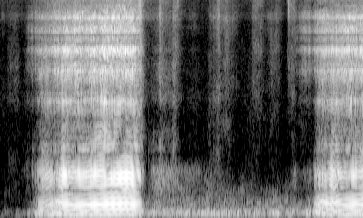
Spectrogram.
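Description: Long, loud, buzzing snore on the in-breath, then a rough rattling out-breath before the next snore. Heavy sleep snoring.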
